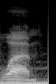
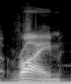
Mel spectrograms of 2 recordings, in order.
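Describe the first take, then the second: First: The word is said with the vowel of 'worm'. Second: The word is said with the vowel of 'rhyme'. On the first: This is the traditional English reading. "traditional English calls it" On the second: This is the simplified English reading. "Simplistic English calls it"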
